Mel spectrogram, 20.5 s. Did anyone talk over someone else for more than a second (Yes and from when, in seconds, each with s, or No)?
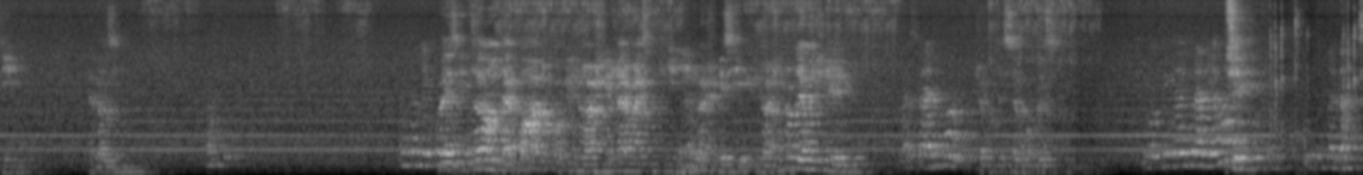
Yes, from 6.6 s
